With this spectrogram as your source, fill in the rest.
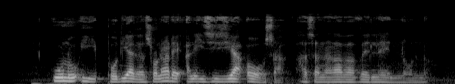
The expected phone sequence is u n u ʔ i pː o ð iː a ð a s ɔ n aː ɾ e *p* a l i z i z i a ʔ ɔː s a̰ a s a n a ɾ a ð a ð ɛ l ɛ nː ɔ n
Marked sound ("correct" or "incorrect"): incorrect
